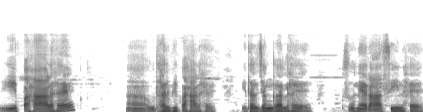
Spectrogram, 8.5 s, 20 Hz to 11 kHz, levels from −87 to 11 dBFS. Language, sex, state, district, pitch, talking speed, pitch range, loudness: Hindi, female, Bihar, Bhagalpur, 145 Hz, 100 wpm, 140-155 Hz, -21 LUFS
